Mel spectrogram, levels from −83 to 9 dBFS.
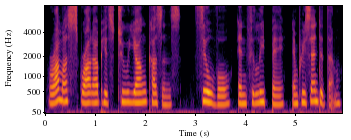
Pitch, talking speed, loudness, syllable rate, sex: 225 Hz, 130 wpm, -17 LUFS, 4.0 syllables/s, female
